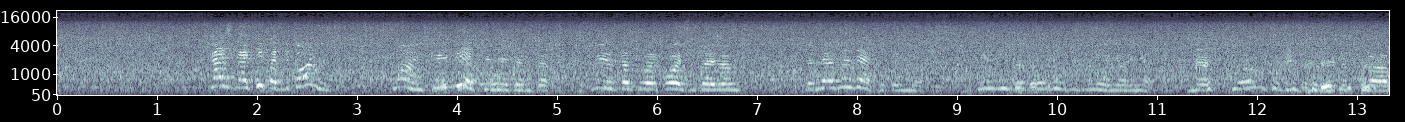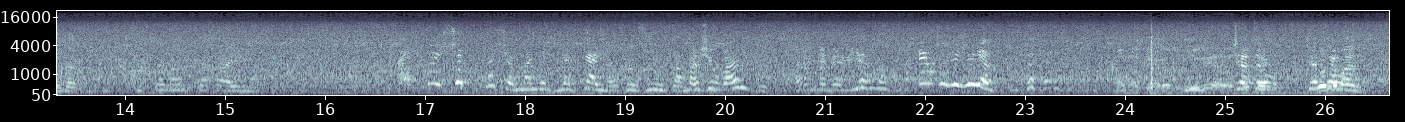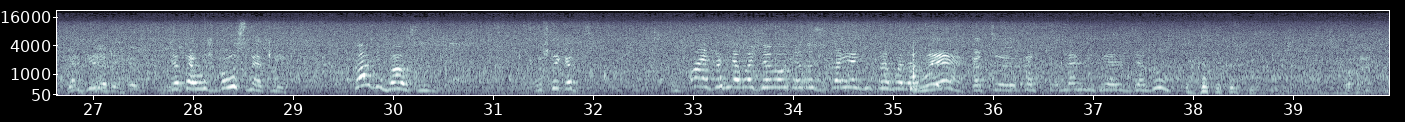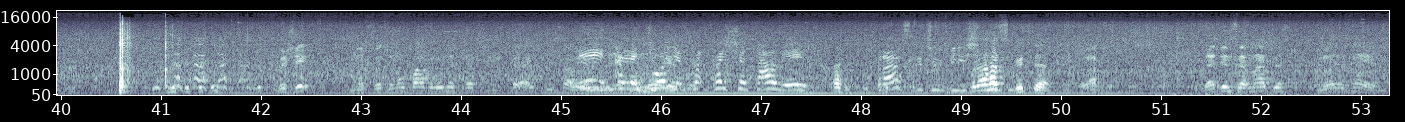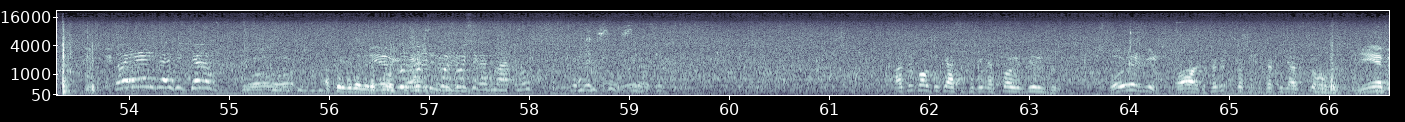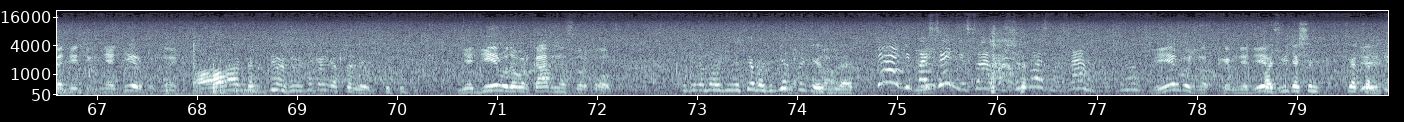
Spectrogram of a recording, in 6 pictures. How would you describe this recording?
so called holy St. Jonas spring and local peoples taking it's water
